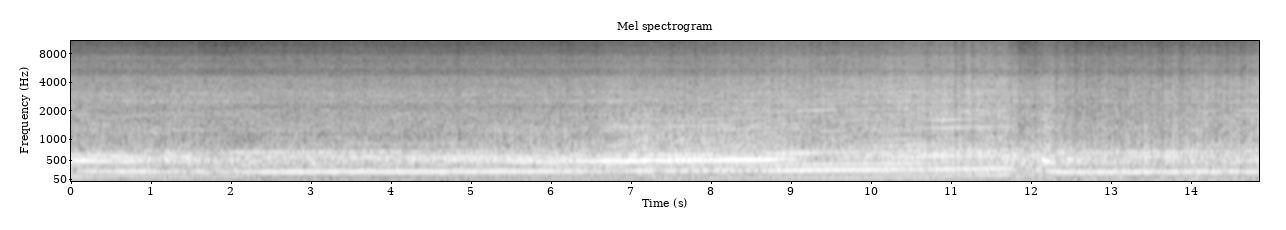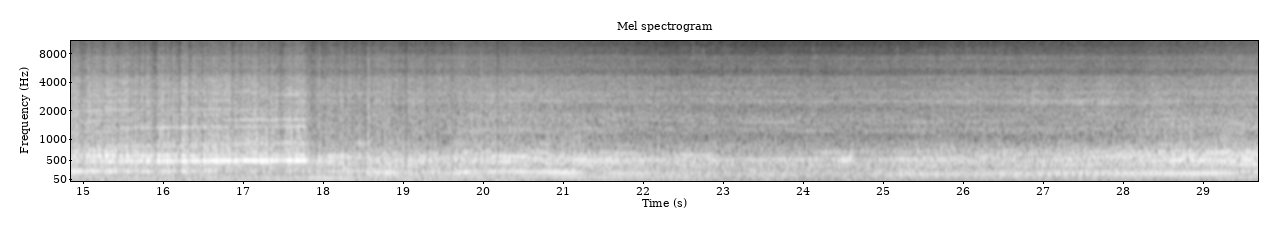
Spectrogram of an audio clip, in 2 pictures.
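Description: Spec E30 BMW race car's inline-six heard from inside the cockpit at racing speed: engine pitch climbs steadily under full throttle, drops sharply with an upshift about twelve seconds in, climbs again, then falls back around eighteen to twenty seconds and holds a lower steady pitch before rising again near the end.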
